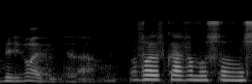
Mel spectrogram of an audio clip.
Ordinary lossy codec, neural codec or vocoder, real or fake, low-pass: none; codec, 16 kHz, 0.8 kbps, ZipCodec; fake; none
